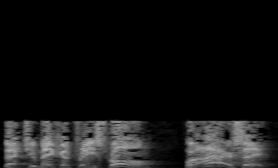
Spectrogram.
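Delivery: usual speaking voice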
